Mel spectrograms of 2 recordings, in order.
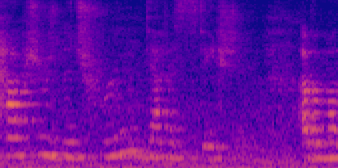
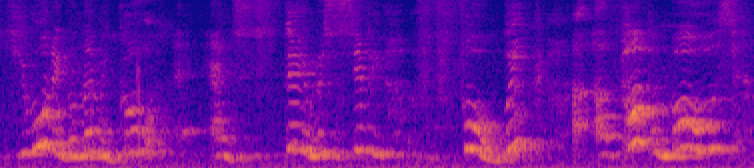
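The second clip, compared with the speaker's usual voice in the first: put-on higher boyish plea, catching on sounds; stuttering protest; 4 semitones higher than usual. Boy asking Mama for a week away, stuttering. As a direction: protest to mother, tripping on words. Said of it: "had a problem talking".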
